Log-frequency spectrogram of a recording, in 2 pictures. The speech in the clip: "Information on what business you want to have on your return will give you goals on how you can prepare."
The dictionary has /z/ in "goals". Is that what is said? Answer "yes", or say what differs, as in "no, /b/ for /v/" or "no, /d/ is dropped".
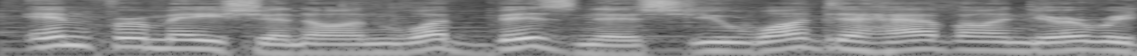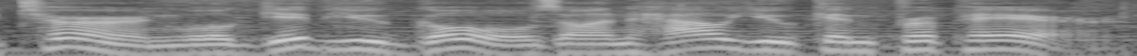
yes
